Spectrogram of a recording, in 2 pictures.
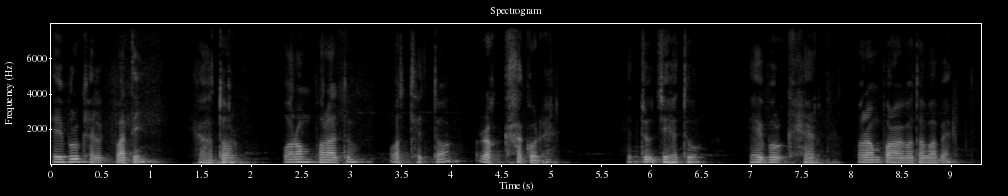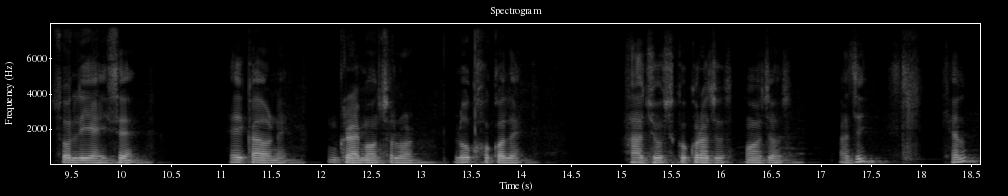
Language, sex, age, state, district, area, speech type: Assamese, male, 30-45, Assam, Biswanath, rural, spontaneous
